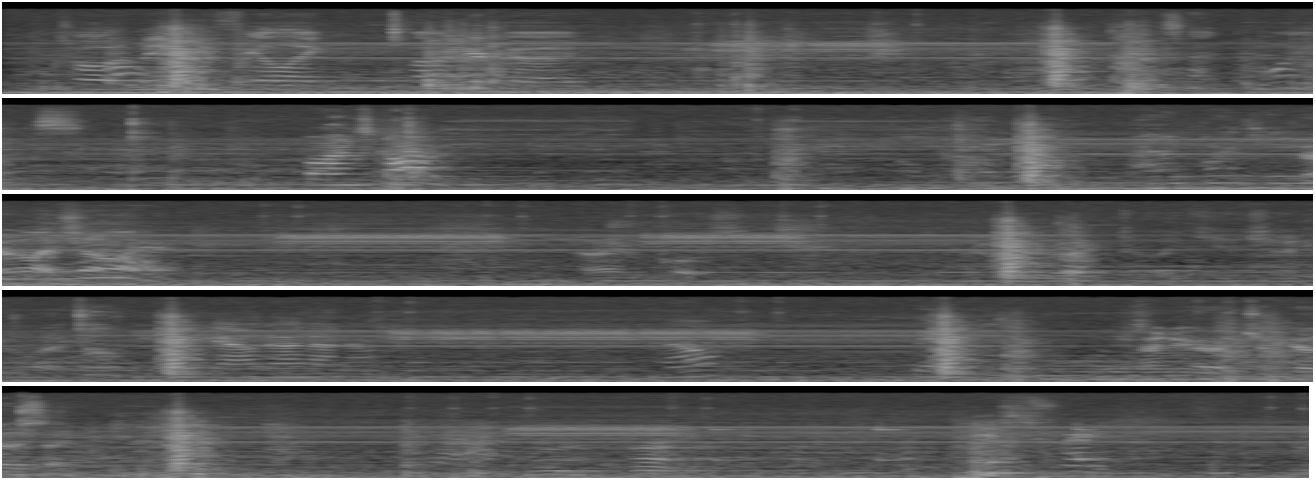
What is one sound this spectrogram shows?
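Sharp mechanical clicks and thuds sound now and then.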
